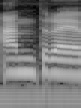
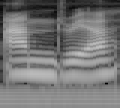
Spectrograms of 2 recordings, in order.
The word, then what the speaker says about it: Andrea: letter from Andrea Farrell it's not Andrea but Andrea in English and it's a woman actually Andrea is the name of a woman in uh in England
